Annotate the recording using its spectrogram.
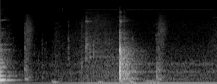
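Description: A single short knock about a second in, followed by a few faint ticks, as a small salt container and spoon are put down on the kitchen counter, over a low steady hum.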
